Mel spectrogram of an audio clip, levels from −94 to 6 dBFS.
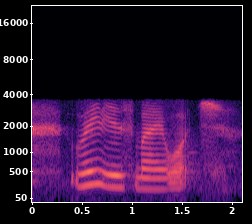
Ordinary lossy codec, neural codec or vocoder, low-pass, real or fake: none; none; 3.6 kHz; real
